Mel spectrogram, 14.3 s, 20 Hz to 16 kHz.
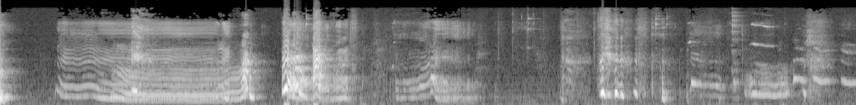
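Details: Great Dane puppy, 11 weeks old, in a tantrum over getting onto the couch alone: a long wavering howl-whine, then sharp barks, growls and shorter whimpers in uneven bursts, indoors.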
